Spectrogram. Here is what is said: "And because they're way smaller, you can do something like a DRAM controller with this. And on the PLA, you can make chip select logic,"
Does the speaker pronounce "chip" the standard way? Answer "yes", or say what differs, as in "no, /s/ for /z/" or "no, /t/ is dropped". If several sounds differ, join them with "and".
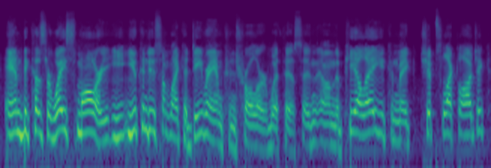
yes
